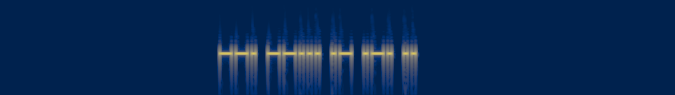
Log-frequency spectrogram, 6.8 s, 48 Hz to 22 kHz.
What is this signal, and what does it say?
Morse code, heard as a keyed tone, about 31 wpm, 700 Hz. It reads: G7ARI
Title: DXCC-100 Call Signs - 5 Characters - Repeated 3x - 30wpm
